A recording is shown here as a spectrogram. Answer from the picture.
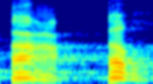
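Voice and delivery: أع then أغ, forced and loud from the throat; loud throat demo. Shown as a demonstration. Teacher exaggerating throat letters for the class, loud. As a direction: strain أع and أغ out with force. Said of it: "تسكن الحرف وتضع قبله همزة وصل".

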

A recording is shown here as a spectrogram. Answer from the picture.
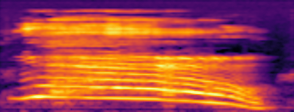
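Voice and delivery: put-on high, amazed boyish shouts; wide-eyed young pirate in awe; excited boy hero. S0 voices Luffy reading dialogue.

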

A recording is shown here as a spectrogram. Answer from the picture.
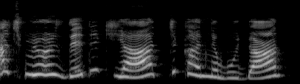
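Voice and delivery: high, loud shout; loud refusal. Acted. Children shouting at mother to leave. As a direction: yell through the door.

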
